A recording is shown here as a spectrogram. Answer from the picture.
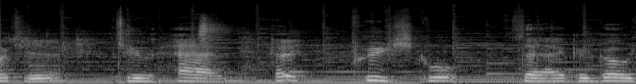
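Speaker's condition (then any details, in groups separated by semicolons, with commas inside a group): Cerebral palsy; present from birth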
